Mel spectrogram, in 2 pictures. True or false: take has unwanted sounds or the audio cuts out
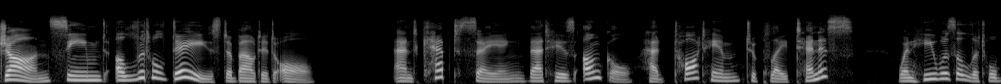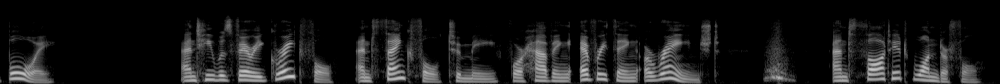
true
